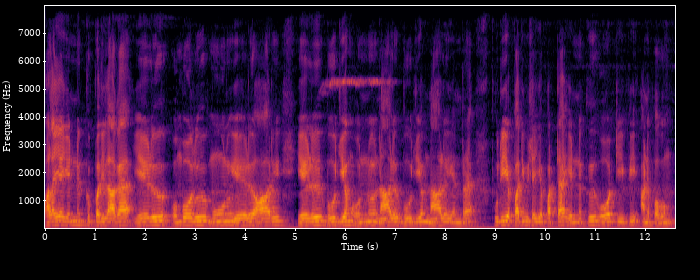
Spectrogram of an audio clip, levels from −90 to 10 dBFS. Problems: none marked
